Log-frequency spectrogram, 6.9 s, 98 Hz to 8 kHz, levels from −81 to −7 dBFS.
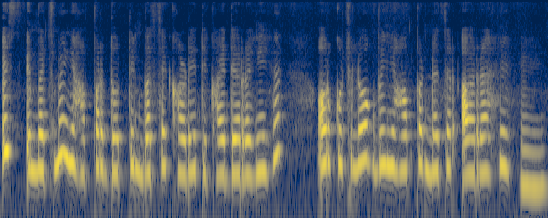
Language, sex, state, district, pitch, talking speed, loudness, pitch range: Hindi, female, Rajasthan, Jaipur, 260 Hz, 200 wpm, -20 LUFS, 245-285 Hz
